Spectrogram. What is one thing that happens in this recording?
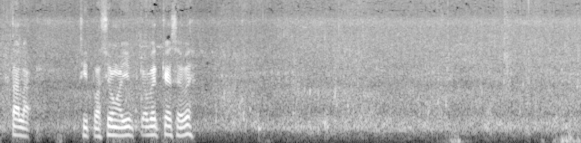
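A shallow stream burbles and trickles over rocks.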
